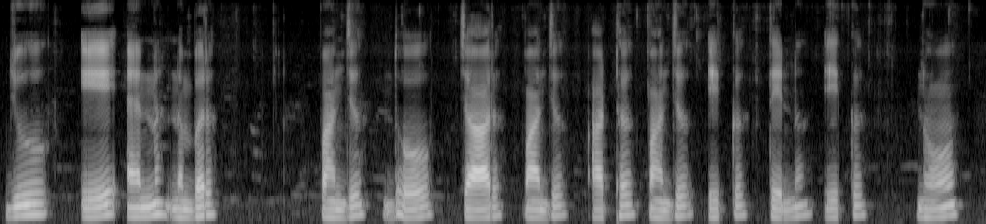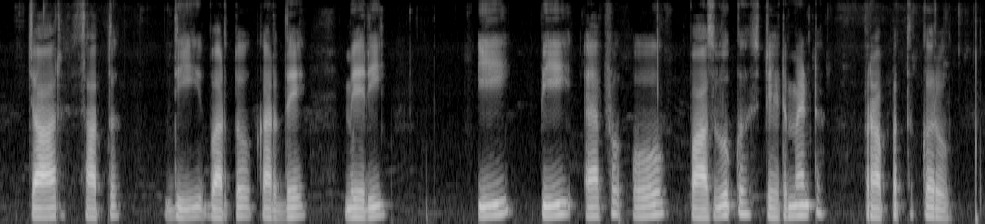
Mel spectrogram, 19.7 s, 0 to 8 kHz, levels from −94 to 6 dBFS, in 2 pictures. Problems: none marked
